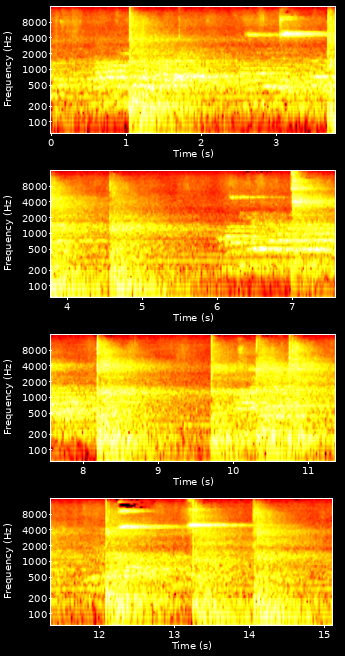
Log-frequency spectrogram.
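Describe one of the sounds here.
A basketball bounces with echoing thuds in a large hall.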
